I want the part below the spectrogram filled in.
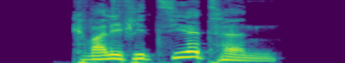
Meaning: inflection of qualifizieren: 1. first/third-person plural preterite 2. first/third-person plural subjunctive II
- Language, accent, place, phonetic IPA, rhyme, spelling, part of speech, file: German, Germany, Berlin, [kvalifiˈt͡siːɐ̯tn̩], -iːɐ̯tn̩, qualifizierten, adjective / verb, De-qualifizierten.ogg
